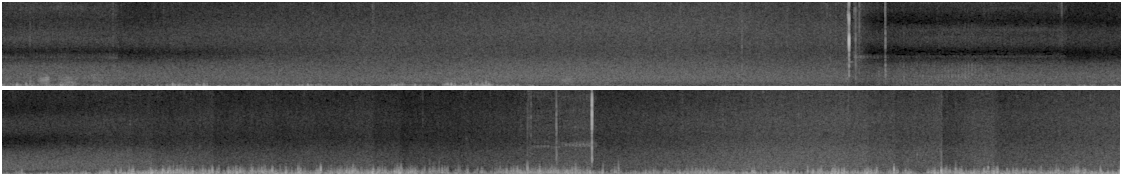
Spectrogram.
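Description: Wind rumbling on the microphone, growing much louder about halfway through.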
